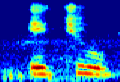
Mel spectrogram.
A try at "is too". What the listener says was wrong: Just don't forget when you're saying your is to pronounce the S.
